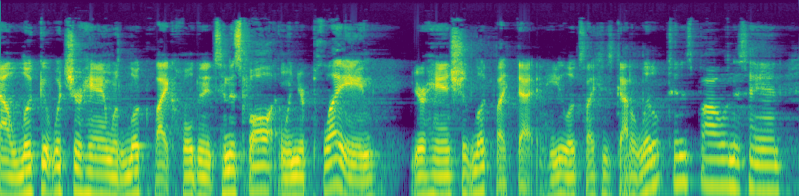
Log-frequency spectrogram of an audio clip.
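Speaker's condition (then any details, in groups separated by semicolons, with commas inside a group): No condition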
